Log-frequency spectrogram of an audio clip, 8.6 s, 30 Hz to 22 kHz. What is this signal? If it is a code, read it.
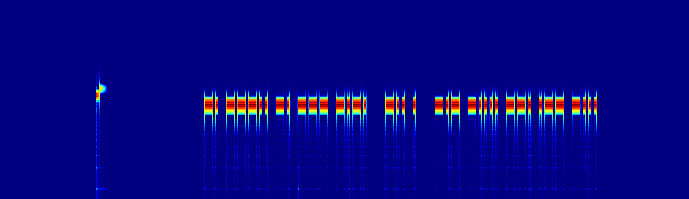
Morse code, heard as a keyed tone, about 36 wpm, 700 Hz. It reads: N8NOC DE K6GWB
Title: USA Callsign DE Callsign - 5 Characters - 35wpm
